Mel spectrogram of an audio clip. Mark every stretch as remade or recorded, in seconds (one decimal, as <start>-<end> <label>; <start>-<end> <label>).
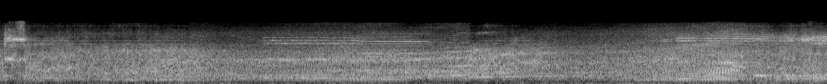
0.0-1.9 remade; 1.9-4.7 recorded; 4.7-5.4 remade; 5.4-7.7 recorded; 7.7-8.3 remade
